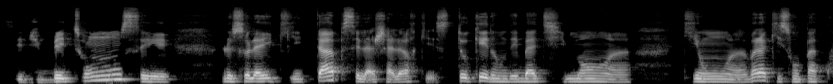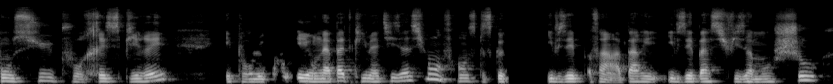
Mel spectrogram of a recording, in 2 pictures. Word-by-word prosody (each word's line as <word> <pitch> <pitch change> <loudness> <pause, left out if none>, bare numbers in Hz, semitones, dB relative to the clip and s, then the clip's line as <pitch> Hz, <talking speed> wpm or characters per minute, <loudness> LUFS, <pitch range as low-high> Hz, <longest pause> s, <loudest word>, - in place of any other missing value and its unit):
c'est 115 - -4
du 110 -2 -10
béton, 165 - +4
c'est 130 - +1 0.5
le 140 -1 +2
soleil 140 +1 +5
qui 125 -3 -7
tape, 195 +4 +6
c'est 140 - +1
la 120 - +3
chaleur 130 +2 0
qui - - -10
est - - -12
stockée 155 +1 +2
dans 135 -2 +1
des 130 0 0
bâtiments, 130 0 0
heu, 115 0 -6 0.5
qui 135 - 0
ont, 125 0 +1 0.2
voilà, 180 +5 +4
qui 180 -7 -10
sont 130 -1 -1
pas 130 0 -1
conçus 150 +4 -3
pour 130 -4 -10
respirer 145 - -1 0.5
et 130 - -5
pour 125 -1 -5
le 125 0 0
coup - - -13
et 150 -1 +6
on 130 - +1
n'a 130 -1 +3
pas 165 +4 +3
de 165 - -15
climatisation 160 - -2
en 220 - 0
France 145 -11 -7
parce - - -8
qu'il 135 - 0 0.5
faisait, 135 +2 +2
enfin 125 -6 -2
à 105 - -4
Paris, 130 -1 -2
il 140 - -1
faisait 135 0 +2
pas 135 -1 +1
suffisamment 130 -2 -3
chaud 195 +8 0
135 Hz, 180 wpm, -22 LUFS, 130-155 Hz, 0.5 s, tape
